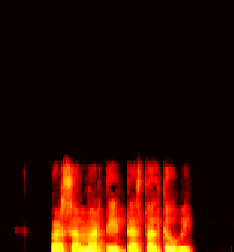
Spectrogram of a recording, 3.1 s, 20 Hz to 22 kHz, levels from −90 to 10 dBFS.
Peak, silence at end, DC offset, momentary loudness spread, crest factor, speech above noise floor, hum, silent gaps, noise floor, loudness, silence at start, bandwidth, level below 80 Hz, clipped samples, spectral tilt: -2 dBFS; 0.6 s; under 0.1%; 4 LU; 14 dB; 72 dB; none; none; -86 dBFS; -15 LUFS; 0.7 s; 8 kHz; -58 dBFS; under 0.1%; -6 dB/octave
